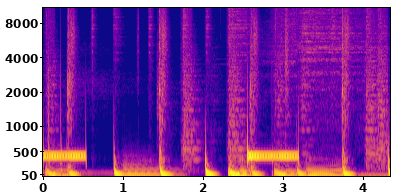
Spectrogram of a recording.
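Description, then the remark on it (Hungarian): A steady telephone ringback tone of an outgoing call placed from the Petőfi Rádió request show (Kívánság műsor) to a listener sounds twice in even bursts, each about half a second, over a loud, punchy music bed with thumping beats. “Most én hívok valakit, de nem erről a számról.”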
